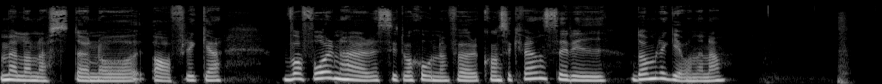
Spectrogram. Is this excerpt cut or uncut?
uncut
